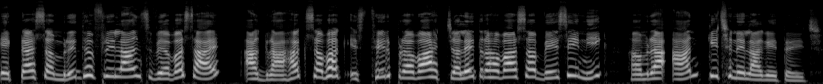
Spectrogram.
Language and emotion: Maithili, happy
